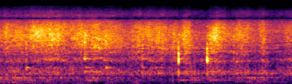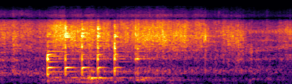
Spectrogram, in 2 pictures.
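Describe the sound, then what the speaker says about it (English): Garlic, ginger and lemongrass sizzle steadily in a pan at a camp cooking setup, with a few stirring scrapes and light utensil clinks partway through and no talking. "into the pan with a couple of tablespoons of garlic, a couple of teaspoons, of ginger, and a teaspoon of lemongrass"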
